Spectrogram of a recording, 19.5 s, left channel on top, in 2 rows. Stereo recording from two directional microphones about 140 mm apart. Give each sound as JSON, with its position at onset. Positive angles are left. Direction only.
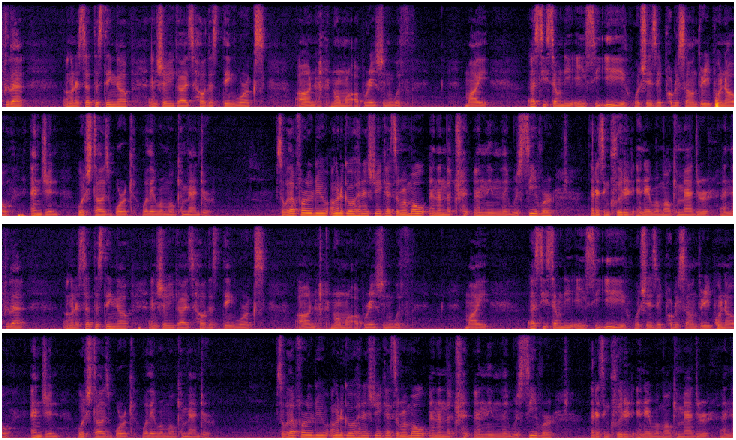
{"t": 0.0, "sound": "speech", "side_deg": 40}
